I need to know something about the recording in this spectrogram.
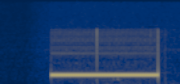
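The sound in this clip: A telephone dial tone sounds as a caller prepares to dial, holding a single steady pitch for about a second. Faint clicks are heard within it before it cuts off.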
